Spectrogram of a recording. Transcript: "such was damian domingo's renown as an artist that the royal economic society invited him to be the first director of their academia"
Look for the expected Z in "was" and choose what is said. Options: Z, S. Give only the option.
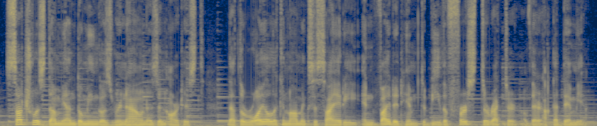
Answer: Z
